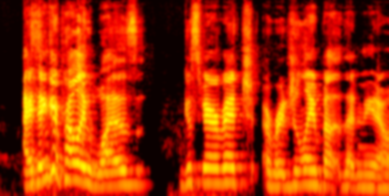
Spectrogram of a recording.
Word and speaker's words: Gasparovic: a C sound, but I'm kind of thinking gasborovich. I was gasparovic, but neither of you is correct. Nick closer, I think it probably was gasparevic Originally, but then, you know America, but it's gasparevic.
